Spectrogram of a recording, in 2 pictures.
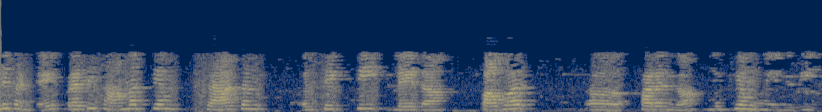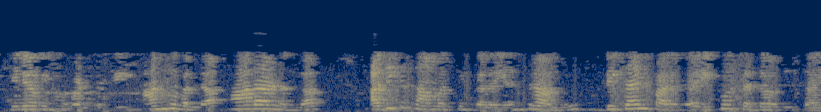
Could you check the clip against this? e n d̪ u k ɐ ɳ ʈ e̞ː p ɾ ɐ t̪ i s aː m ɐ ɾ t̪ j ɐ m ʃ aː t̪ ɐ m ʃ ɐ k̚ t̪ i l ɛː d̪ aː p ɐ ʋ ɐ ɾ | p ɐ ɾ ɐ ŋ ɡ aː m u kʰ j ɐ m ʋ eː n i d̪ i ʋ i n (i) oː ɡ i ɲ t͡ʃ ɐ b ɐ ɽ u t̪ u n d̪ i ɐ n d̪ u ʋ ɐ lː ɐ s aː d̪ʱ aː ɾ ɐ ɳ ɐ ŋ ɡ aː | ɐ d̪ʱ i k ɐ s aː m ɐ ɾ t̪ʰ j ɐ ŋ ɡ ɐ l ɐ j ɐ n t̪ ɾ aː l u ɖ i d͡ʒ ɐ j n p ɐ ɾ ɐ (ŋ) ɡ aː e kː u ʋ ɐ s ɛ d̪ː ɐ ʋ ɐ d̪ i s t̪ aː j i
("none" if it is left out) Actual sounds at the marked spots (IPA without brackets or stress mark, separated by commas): j, ŋ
